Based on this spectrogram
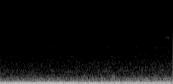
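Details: VW Golf rolling slowly: deep, steady rumble with vibration felt through the steering wheel at low speed, from bulges inside the tyres.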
